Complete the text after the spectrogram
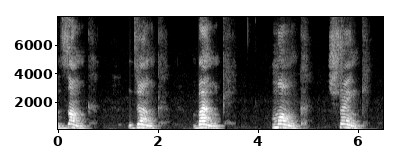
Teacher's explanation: The N before the K is pronounced ng, ng, ng.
